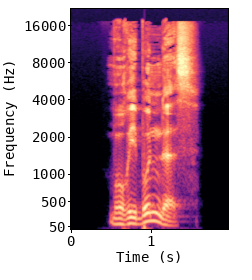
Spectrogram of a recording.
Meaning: strong/mixed nominative/accusative neuter singular of moribund
- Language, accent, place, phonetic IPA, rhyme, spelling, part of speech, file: German, Germany, Berlin, [moʁiˈbʊndəs], -ʊndəs, moribundes, adjective, De-moribundes.ogg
